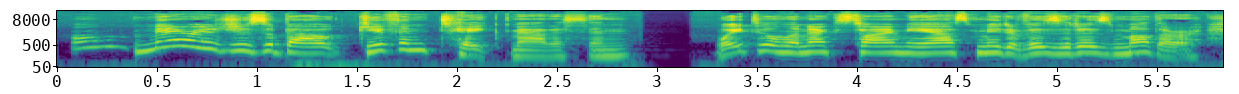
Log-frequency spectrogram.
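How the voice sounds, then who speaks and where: An actress playing a witty, wryly put-upon society wife in an old-time radio comedy, with a dry delivery. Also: female voice, fairly high pitch, big pitch swings, moderate pace.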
